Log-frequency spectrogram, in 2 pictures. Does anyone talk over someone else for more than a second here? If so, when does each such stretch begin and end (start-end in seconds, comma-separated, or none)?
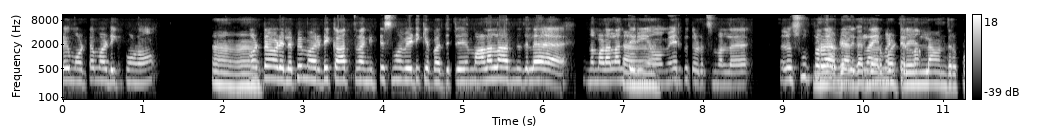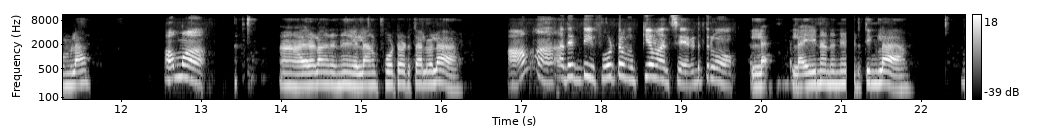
9.4-10.7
